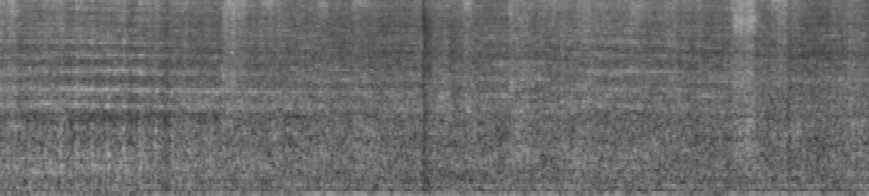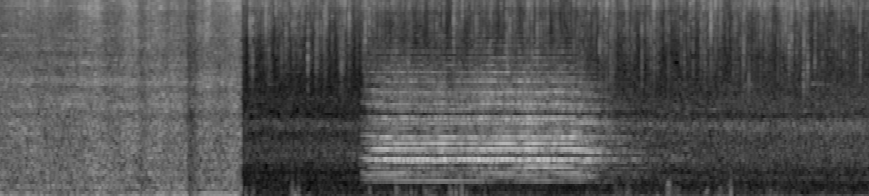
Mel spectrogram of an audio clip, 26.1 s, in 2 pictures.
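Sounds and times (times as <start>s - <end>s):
freight train rumbling past: 0.0s - 16.7s, 18.4s - 26.0s
locomotive air horn blast: 18.4s - 22.4s.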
